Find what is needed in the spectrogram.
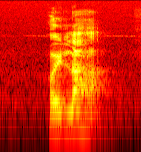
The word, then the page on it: hoylaha: Ishir Chamacoco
